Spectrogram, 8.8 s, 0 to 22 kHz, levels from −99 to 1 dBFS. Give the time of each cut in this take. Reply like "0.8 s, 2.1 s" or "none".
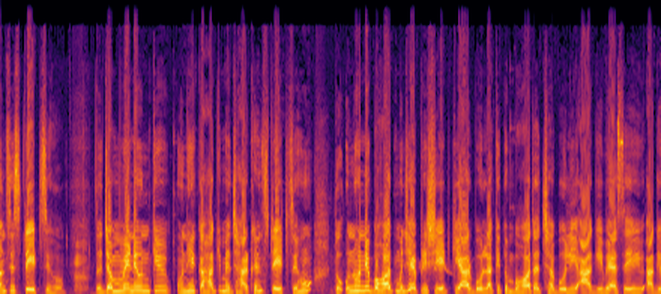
none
